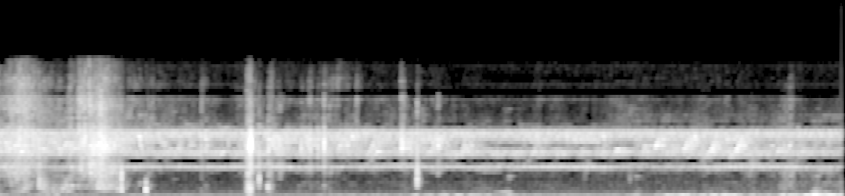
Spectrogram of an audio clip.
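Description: Steady, high-pitched chorus of insects, with a single sharp click about a third of the way in and some low rustling near the end.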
